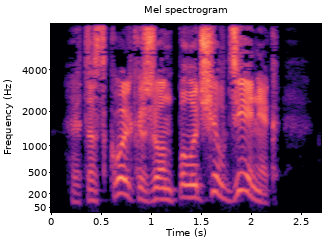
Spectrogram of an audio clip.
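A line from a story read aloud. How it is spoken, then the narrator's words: Excited musing exclamation. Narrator (Russian): возбужденно воскликнул, спрашивая то ли нас, то ли самого себя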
